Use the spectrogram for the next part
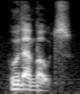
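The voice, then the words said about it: Put-on Native American accent. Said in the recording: “That's an Indian accent.”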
